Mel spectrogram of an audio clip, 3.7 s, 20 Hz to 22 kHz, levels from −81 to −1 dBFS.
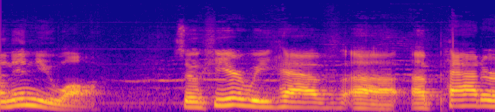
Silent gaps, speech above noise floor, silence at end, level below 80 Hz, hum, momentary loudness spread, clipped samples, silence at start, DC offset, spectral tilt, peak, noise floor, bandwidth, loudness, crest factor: none; 25 dB; 0 s; -60 dBFS; none; 7 LU; under 0.1%; 0 s; under 0.1%; -6 dB/octave; 0 dBFS; -39 dBFS; 11.5 kHz; -15 LUFS; 14 dB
